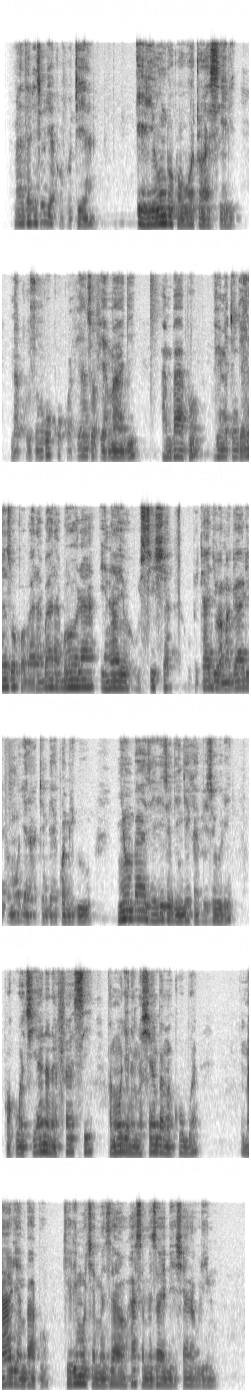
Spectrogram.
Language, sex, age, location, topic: Swahili, male, 25-35, Dar es Salaam, agriculture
